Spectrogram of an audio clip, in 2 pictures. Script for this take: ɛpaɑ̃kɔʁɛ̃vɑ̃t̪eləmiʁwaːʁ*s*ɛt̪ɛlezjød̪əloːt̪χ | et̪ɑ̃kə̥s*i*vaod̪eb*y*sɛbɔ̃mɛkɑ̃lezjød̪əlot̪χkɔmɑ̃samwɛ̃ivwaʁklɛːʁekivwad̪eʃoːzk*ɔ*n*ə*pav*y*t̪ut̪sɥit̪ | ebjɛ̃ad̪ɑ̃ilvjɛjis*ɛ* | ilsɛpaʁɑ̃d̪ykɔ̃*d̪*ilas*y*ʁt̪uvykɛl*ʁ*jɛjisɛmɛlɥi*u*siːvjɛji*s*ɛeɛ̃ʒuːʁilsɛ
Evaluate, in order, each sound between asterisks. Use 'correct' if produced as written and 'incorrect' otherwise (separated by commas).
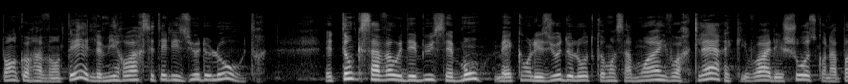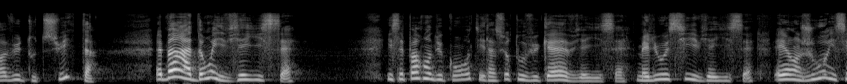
correct, incorrect, correct, incorrect, incorrect, correct, correct, incorrect, correct, incorrect, incorrect, correct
